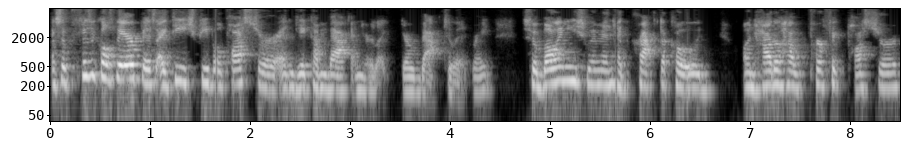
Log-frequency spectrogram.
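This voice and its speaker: A woman speaks at a fairly quick clip with lively intonation. Her pitch sits in the middle range, and her voice is somewhat breathy. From Philippines. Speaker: physical therapist. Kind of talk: online summit presentation.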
